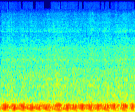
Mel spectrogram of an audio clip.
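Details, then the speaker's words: Budget motorbike after valve clearances done and cam chain tensioned, said to be a bit low on power, sounds better than before: even, steady mid-pitched beat, no tapping or clatter at idle; normal running. "be fair, it doesn't sound as shit as it did before. Well, no, because it's had all the valve clearances done."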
